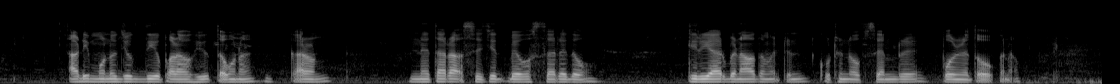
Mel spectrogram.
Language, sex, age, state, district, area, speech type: Santali, male, 18-30, West Bengal, Jhargram, rural, spontaneous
